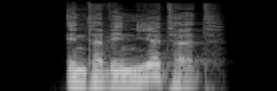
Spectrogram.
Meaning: inflection of intervenieren: 1. second-person plural preterite 2. second-person plural subjunctive II
- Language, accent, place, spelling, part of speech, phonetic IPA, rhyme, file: German, Germany, Berlin, interveniertet, verb, [ɪntɐveˈniːɐ̯tət], -iːɐ̯tət, De-interveniertet.ogg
